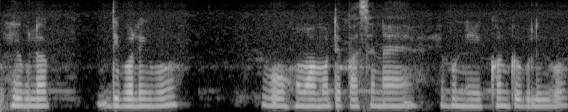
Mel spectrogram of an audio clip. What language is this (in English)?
Assamese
